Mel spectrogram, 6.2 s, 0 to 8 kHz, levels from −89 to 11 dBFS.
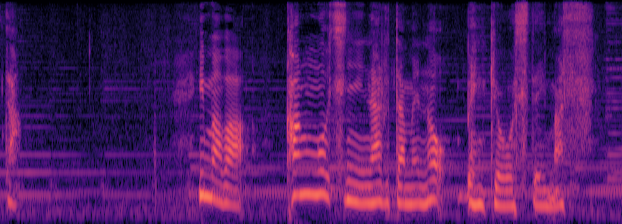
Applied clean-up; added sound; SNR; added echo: none; Harp; 19 dB; none.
